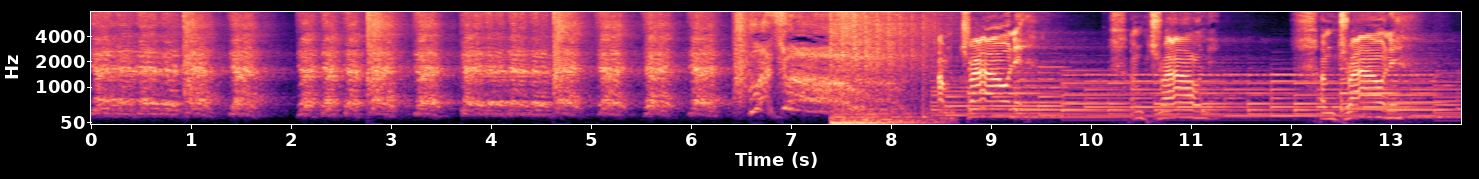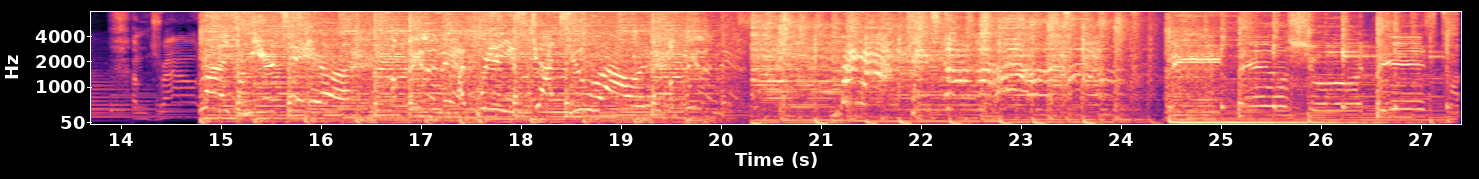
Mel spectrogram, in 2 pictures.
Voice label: Music Promo

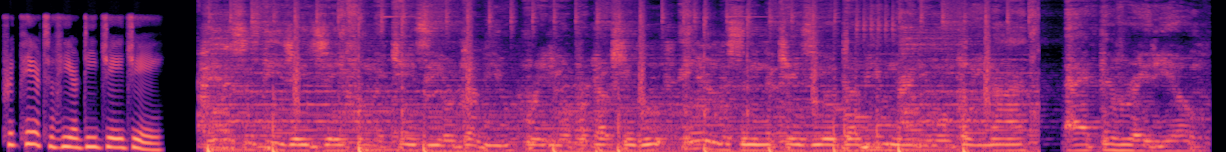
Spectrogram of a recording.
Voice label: sound effect liner

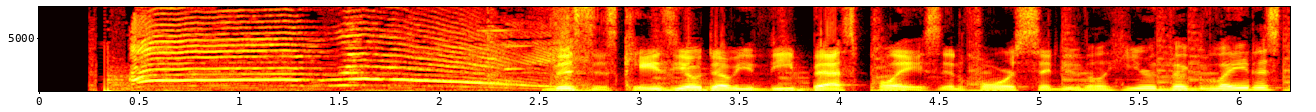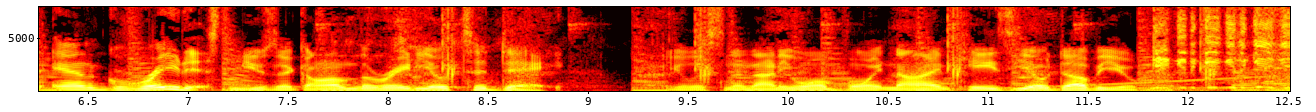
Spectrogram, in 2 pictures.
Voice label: TV Liner

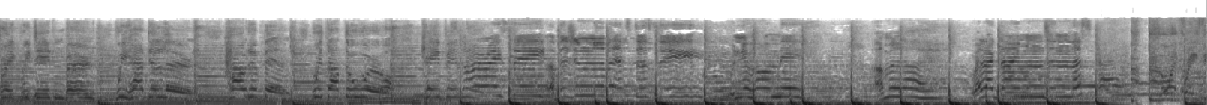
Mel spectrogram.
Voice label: Music Liner

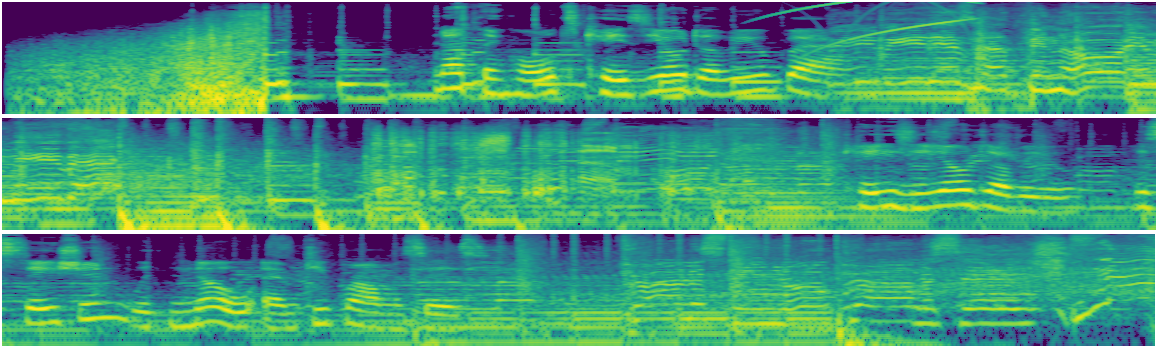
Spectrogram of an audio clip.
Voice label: Music Promo

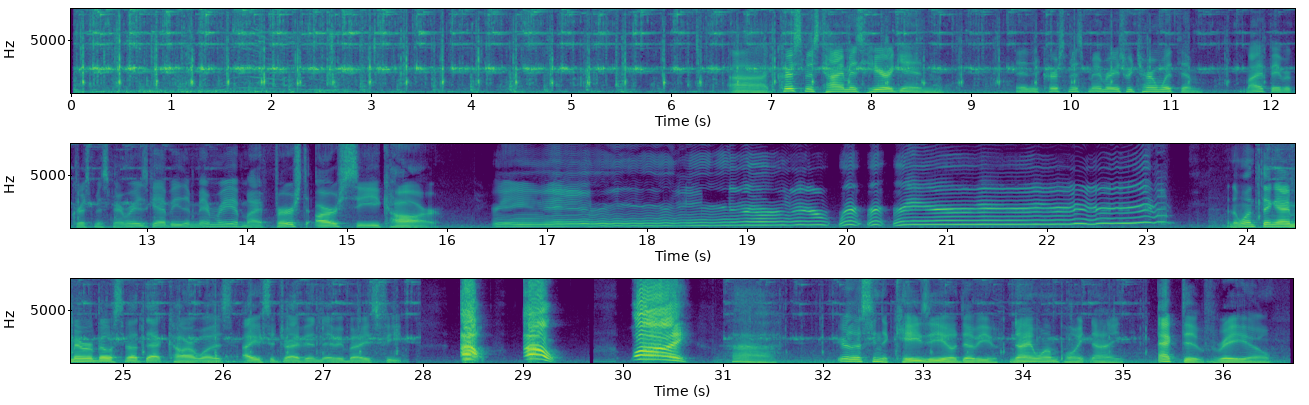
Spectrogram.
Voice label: chrismas liner

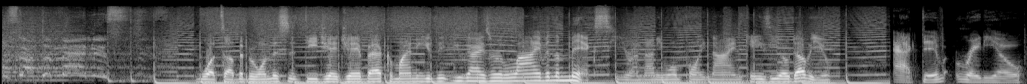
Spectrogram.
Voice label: Bumper

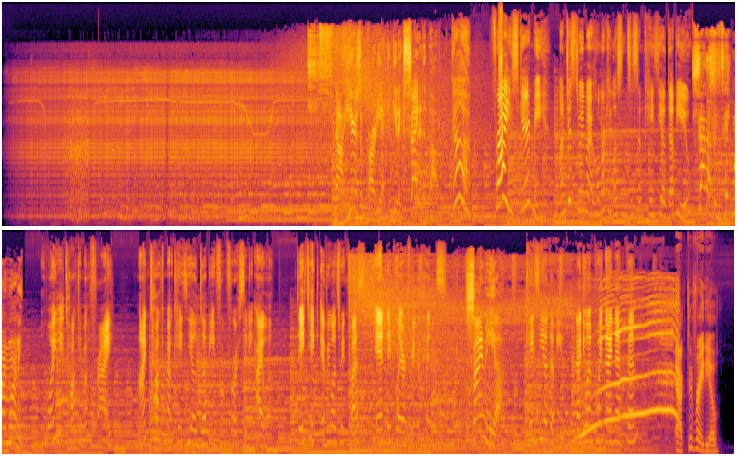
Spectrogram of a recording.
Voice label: TV Liner

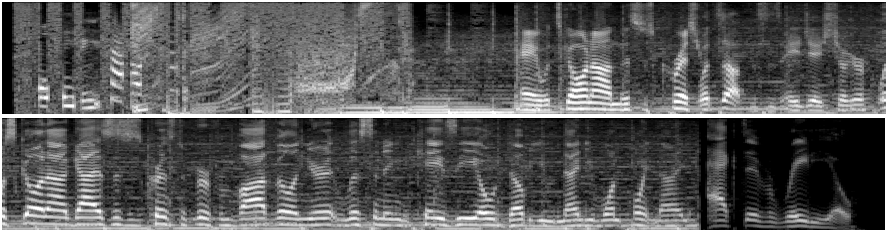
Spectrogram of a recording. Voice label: Radio Vaudeville; Active Radio

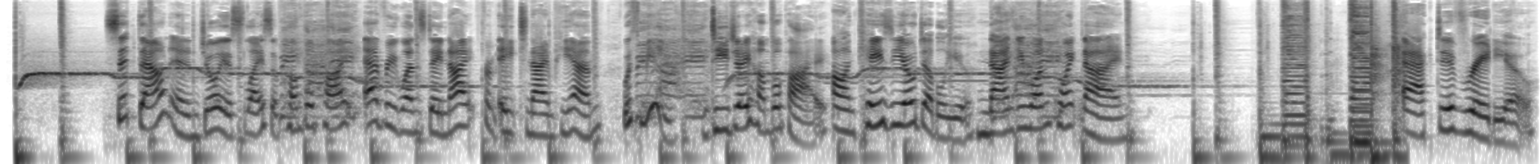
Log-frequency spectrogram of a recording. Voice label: Solo Liner

